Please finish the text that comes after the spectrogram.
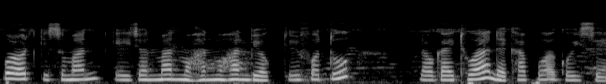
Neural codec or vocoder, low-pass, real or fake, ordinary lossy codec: none; 7.2 kHz; real; none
